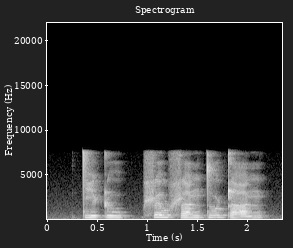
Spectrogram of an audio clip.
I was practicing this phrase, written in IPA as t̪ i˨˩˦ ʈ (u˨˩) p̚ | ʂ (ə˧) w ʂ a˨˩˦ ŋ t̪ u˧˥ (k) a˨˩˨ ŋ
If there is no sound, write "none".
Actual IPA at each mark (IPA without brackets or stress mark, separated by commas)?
u˨˩, ə˧, ʈ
